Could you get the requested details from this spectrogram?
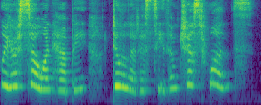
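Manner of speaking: put-on high childish begging; pleading children. A narrator's reading. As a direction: beg like unhappy little kids.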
